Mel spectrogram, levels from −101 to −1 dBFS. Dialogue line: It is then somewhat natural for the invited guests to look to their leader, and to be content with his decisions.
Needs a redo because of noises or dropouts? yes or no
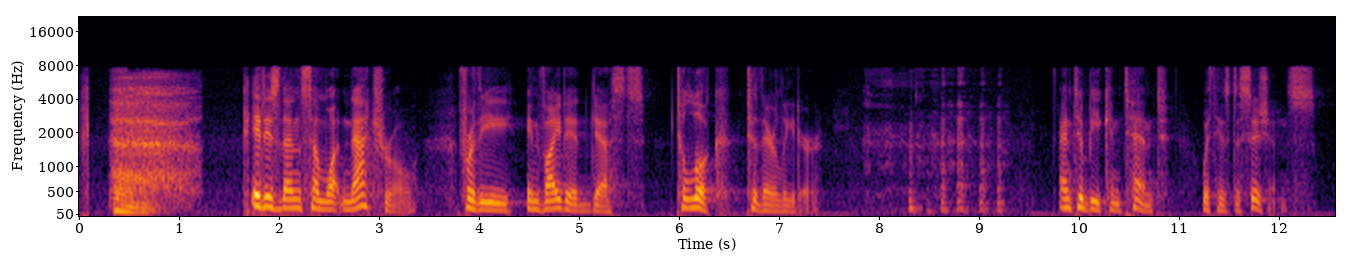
yes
